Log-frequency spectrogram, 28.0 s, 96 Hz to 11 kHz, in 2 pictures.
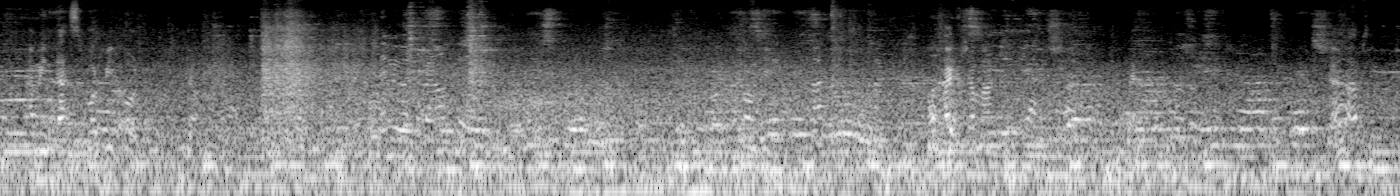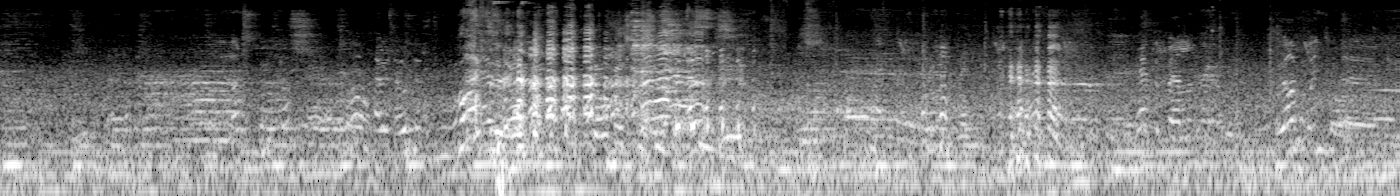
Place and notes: {"title": "planufer, pub - early evening, outside", "date": "2009-08-22 18:30:00", "description": "early evening, warm summer day, having a cold drink after an extended recording session along the former berlin wall, at a nice pub close to the landwehrkanal.", "latitude": "52.50", "longitude": "13.42", "altitude": "40", "timezone": "Europe/Berlin"}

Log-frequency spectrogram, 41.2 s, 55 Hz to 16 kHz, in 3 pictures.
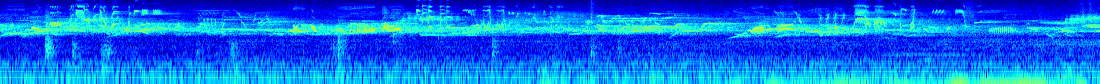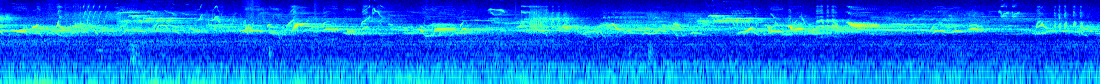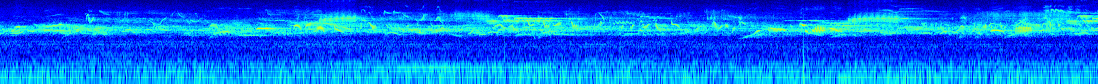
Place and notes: {"title": "Niedertiefenbach - morning bird chorus", "date": "2018-06-30 04:30:00", "description": "Beselich Niedertiefenbach, early morning bird chorus heard at the open window\n(Sony PCM D50", "latitude": "50.44", "longitude": "8.14", "altitude": "208", "timezone": "Europe/Berlin"}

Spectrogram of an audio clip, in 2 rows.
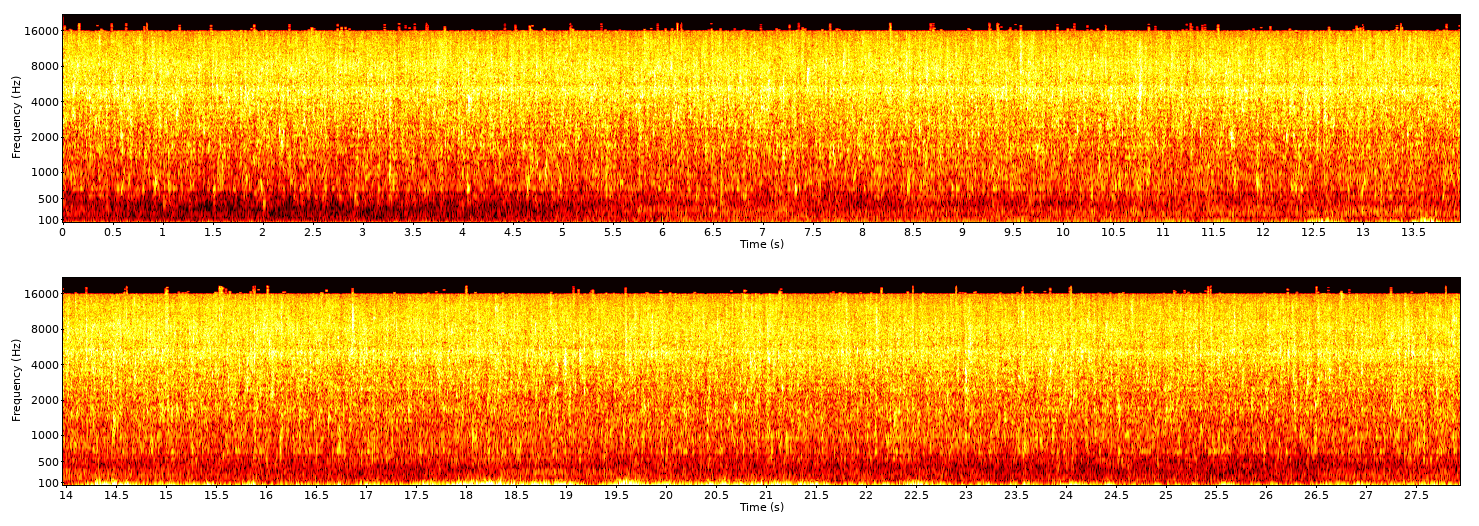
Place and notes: {"title": "Stalos, Crete, at greek water distribution system", "date": "2019-05-08 09:50:00", "description": "pipes with pipes and more pipes - greek water distribution system in the field", "latitude": "35.51", "longitude": "23.95", "altitude": "22", "timezone": "Europe/Athens"}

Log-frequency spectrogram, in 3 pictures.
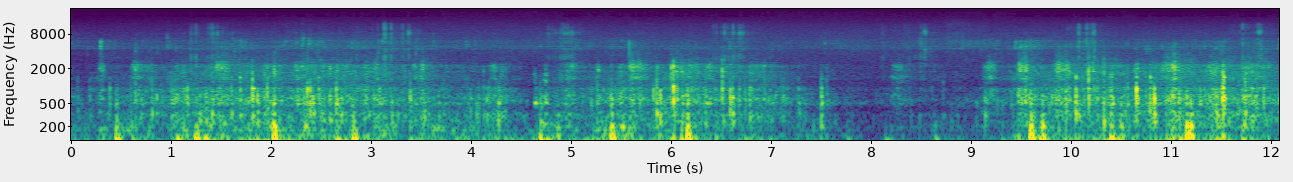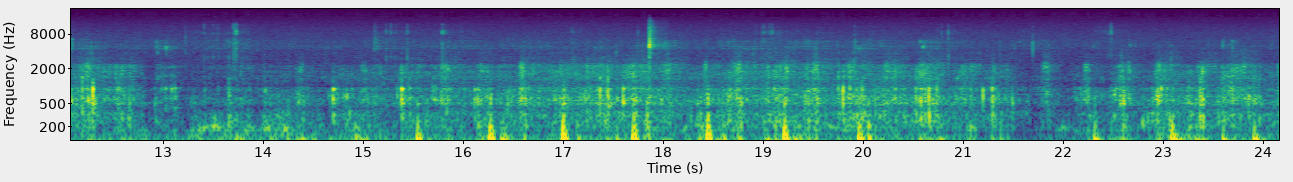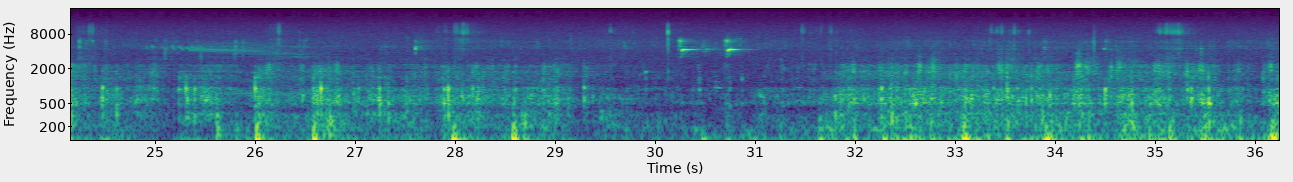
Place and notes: {"title": "Aukštaitija National Park, Lithuania, bottle in water - bottle in water", "date": "2012-04-29 15:15:00", "description": "recording for ongoing Debris Ecology project: contact microphone on the found object - a bottle in water", "latitude": "55.36", "longitude": "26.00", "altitude": "147", "timezone": "Europe/Vilnius"}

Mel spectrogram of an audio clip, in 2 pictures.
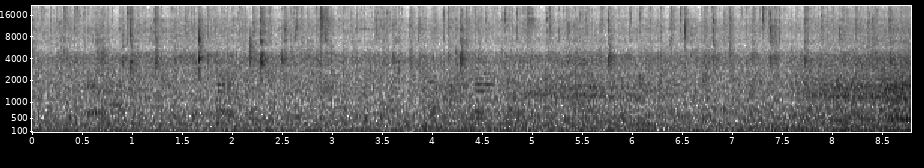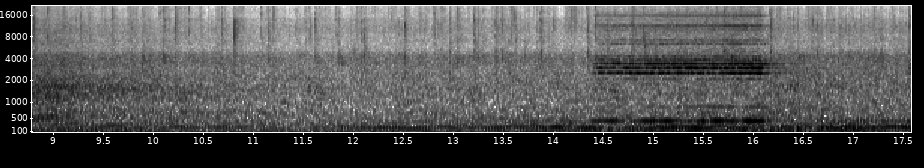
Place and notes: {"title": "Xin 3rd Rd., Zhongzheng Dist., Keelung City - Rainy day", "date": "2017-11-21 11:27:00", "description": "Old Quarter, Rainy day, Traffic sound, Binaural recordings, Sony PCM D100+ Soundman OKM II", "latitude": "25.13", "longitude": "121.75", "altitude": "16", "timezone": "Asia/Taipei"}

